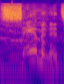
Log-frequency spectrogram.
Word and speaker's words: Salmonids: But there's a bunch of aggressive creatures called salmonids in the way. Salmonids? And when you get too I thought close, it was they'll salmonoids.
